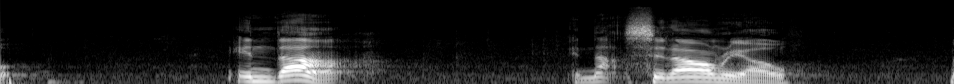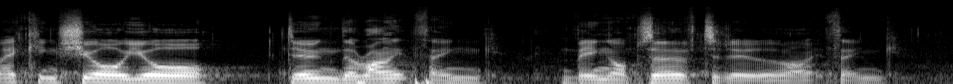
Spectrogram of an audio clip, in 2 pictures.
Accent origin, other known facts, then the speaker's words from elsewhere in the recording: United Kingdom; We're very strange as British people. We're known for our stiff upper lip.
